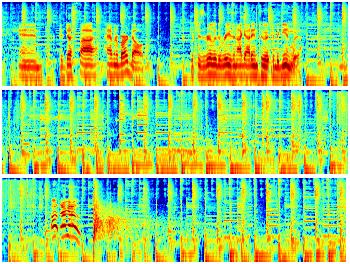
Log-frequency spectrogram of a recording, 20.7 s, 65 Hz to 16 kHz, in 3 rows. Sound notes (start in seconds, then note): 6.7 leaves rustling; 9.7 birds singing; 15.6 gun shot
